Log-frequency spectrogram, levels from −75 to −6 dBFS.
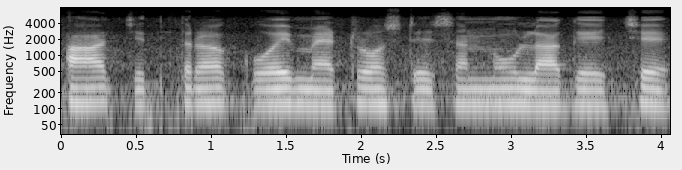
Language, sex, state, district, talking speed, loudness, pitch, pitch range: Gujarati, male, Gujarat, Gandhinagar, 120 wpm, -20 LUFS, 120 Hz, 115-125 Hz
